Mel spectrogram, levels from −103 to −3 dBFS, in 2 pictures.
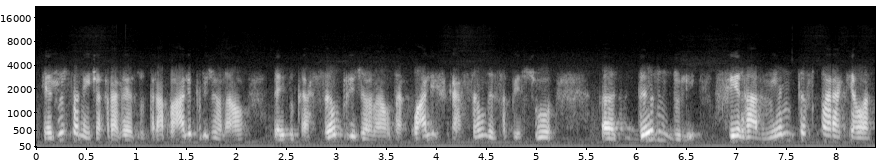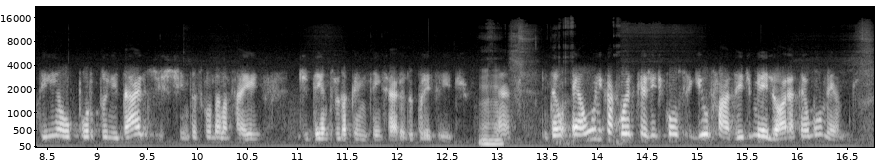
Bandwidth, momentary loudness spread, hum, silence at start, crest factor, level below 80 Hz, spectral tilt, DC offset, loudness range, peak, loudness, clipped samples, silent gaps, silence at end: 9 kHz; 13 LU; none; 0.1 s; 18 dB; -54 dBFS; -7 dB/octave; under 0.1%; 5 LU; -2 dBFS; -20 LUFS; under 0.1%; none; 0.35 s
